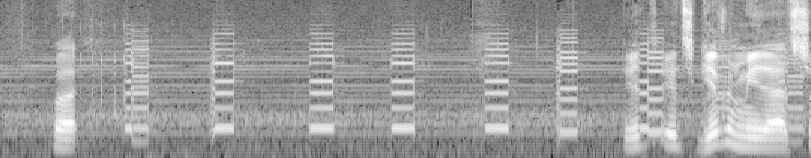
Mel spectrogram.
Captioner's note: detector beeps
